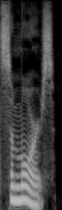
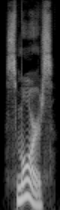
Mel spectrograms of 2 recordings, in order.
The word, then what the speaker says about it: s'mores: graham crackers and chocolate they're called sores Michael chuckled s'mores one syllable I wish to try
